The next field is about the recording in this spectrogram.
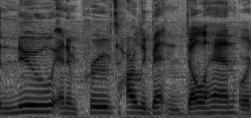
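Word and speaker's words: Dullahan: this is the new and improved harley benton dulhan or dulhan as i've been told it's actually pronounced name comes from a mythical headless creature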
